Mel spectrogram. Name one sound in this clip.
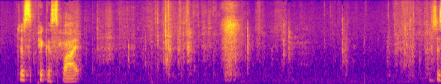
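Paper pages rustle and flap as they are turned.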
